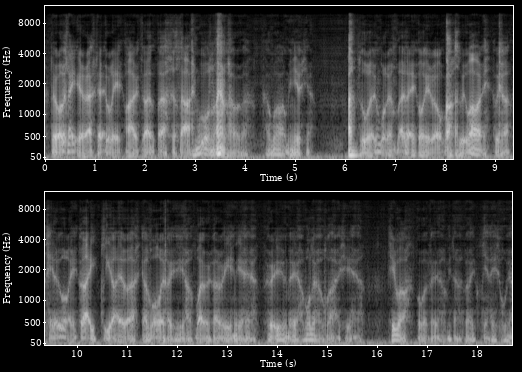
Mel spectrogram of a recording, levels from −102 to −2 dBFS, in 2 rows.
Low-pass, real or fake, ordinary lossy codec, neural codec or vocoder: 9.9 kHz; fake; none; autoencoder, 22.05 kHz, a latent of 192 numbers a frame, VITS, trained on many speakers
